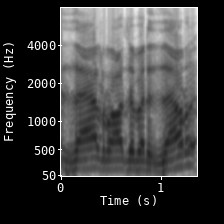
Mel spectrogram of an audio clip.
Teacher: ذال کو باریک کیا، را کو موٹا کیا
